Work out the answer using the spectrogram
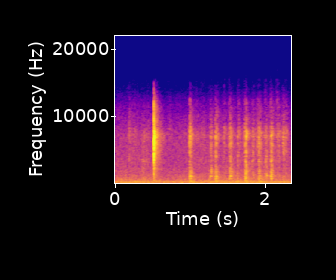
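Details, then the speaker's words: Kodak Retina I type 126 camera (1936–37) during servicing: faint dry scratching squeak as a swab drags over a shutter blade roughened by surface corrosion, unlike smooth clean blades; to be polished with Brasso. "t rough you can actually hear that squeaking as i try and run it over there whereas the blade without that problem you don't get that it's just smooth this is rough okay well i'll have to polish those blades with brasso yes a lot of surface corrosion on that one"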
